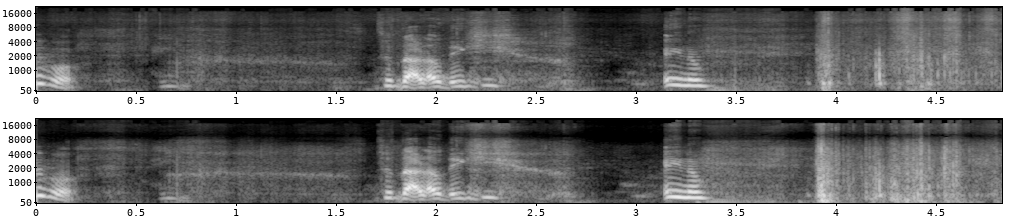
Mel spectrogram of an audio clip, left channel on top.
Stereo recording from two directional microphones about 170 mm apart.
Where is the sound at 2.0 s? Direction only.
15° right (ahead or behind).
